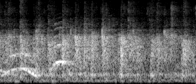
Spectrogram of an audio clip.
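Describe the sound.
An audience at a recorded evening show with bar service applauds the evening's server for about two seconds, with dense clapping at a fairly even level and scattered voices and brief whoops rising through it.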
